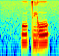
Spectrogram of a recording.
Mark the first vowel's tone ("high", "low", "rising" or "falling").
low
